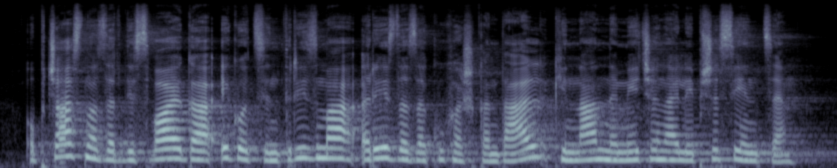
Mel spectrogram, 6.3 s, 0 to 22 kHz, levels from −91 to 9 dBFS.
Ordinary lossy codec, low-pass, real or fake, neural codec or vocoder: none; 19.8 kHz; real; none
